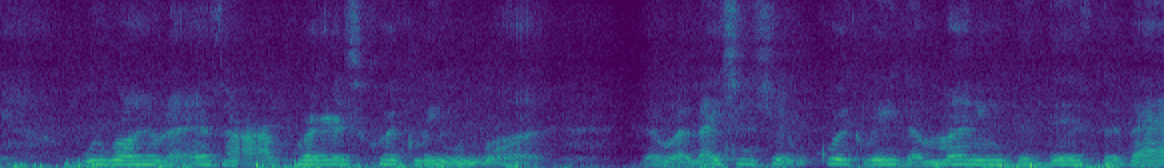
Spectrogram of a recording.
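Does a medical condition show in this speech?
Yes: cerebral palsy, spastic.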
